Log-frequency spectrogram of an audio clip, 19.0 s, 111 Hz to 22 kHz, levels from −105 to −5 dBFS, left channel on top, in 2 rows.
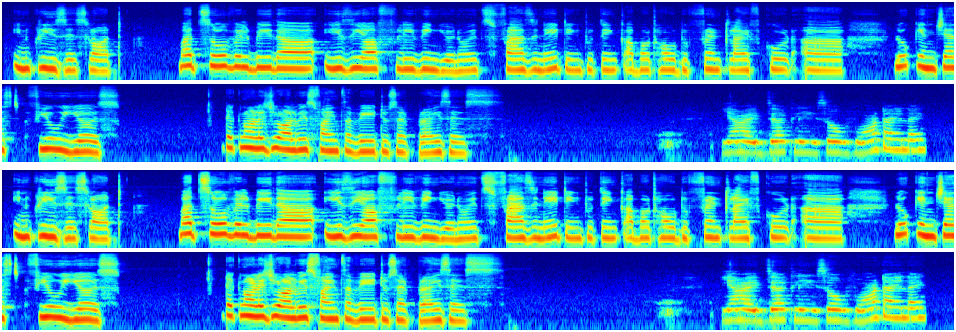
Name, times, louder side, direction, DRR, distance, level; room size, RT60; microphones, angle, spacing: voice 1, 0.1-1.1 1.8-10.7 11.8-14.2, right 2 dB, 55° right, 2.6 m, -28 dB
voice 2, 16.7-18.8, right 2 dB, 80° right, 2.6 m, -35 dB
head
